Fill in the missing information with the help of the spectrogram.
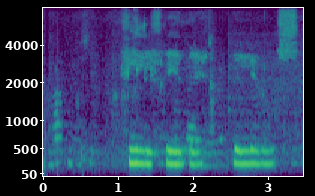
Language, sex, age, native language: Icelandic, female, 10, Icelandic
